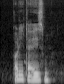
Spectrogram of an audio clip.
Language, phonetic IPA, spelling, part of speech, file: Polish, [ˌpɔlʲiˈtɛʲism̥], politeizm, noun, LL-Q809 (pol)-politeizm.wav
